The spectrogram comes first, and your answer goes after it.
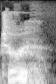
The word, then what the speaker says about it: Terrio: I think he's probably the only person cool enough to replace Kurt Reeves on a podcast, and his name is David Terrio. Rhymes with stereo.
